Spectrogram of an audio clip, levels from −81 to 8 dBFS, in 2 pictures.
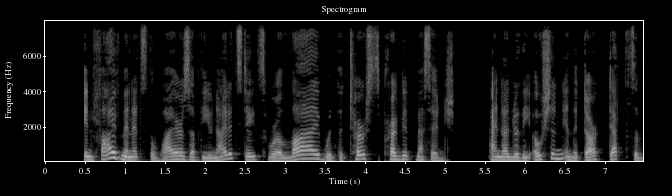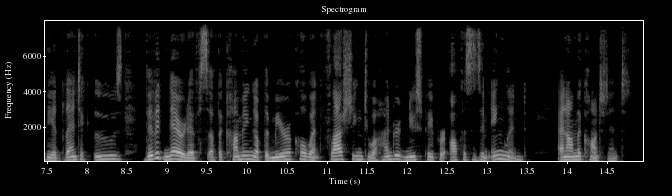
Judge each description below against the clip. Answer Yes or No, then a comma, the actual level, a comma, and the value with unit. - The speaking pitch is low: No, medium, 175 Hz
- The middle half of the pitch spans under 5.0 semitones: Yes, average, 4.1 semitones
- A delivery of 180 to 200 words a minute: Yes, average, 195 wpm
